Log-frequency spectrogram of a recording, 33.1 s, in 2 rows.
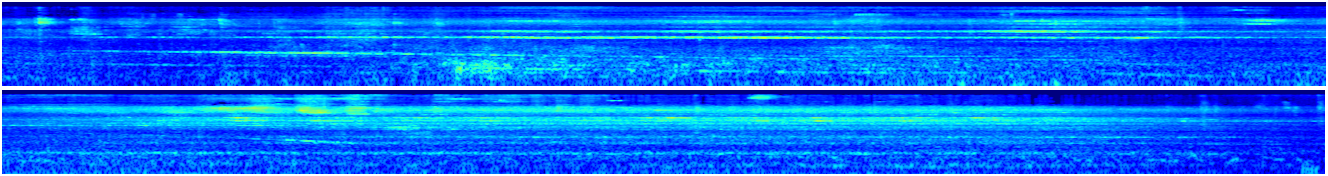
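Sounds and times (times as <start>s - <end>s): electric train hum and rumble: 0.0s - 33.0s
train brake squeal: 0.8s - 16.2s, 19.0s - 29.2s.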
